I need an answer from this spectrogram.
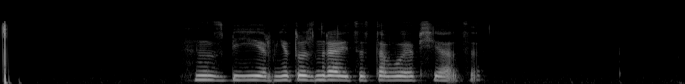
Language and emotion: Russian, positive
